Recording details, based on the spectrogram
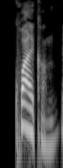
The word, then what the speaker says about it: Qualcomm: Und Qualcomm wird mit KW ausgesprochen anscheinend. – Qualcomm, ja. – Also so eher wie doch, Qual. Da, Qual. – Ja, so haben wir es doch gehört. – Wie die Qual der Wahl.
